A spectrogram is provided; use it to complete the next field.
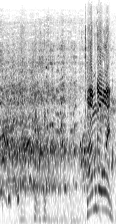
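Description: A turkey gobbles loudly, a rapid warbling burst rising near the end, preceded by softer clucking and chattering calls from the bird. No one speaks.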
